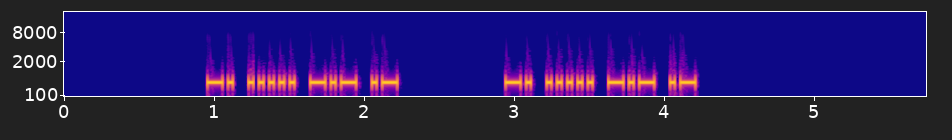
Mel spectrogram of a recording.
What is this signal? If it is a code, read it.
Morse code, heard as a keyed tone, about 36 wpm, 700 Hz. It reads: N5KA N5KA
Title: USA Call Signs - 4 Characters - Repeated 2x - 35wpm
